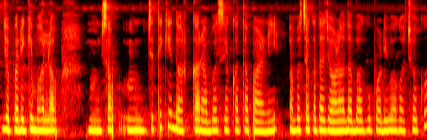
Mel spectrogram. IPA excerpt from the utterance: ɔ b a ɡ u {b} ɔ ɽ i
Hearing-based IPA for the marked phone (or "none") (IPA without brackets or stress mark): p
